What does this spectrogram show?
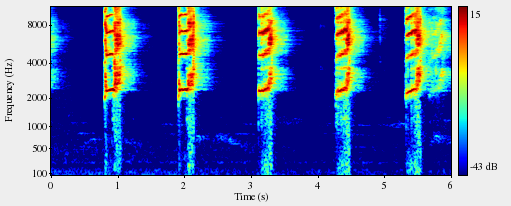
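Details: Long ngekek chatter of a fighter lovebird, used as a lure to provoke rival lovebirds: five strident, buzzy, high squawks roughly once a second, sharp onsets fading quickly, with silence between them.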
